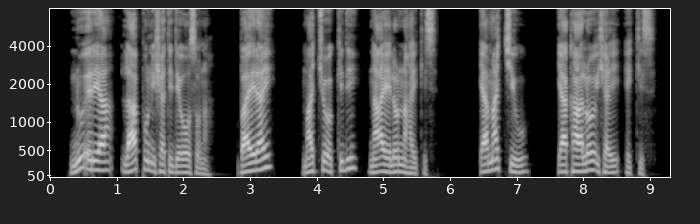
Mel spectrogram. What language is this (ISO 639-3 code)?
gof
